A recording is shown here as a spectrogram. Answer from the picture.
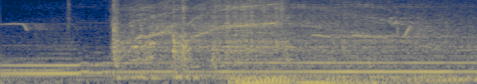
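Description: An engine starting and running, a noisy start about half a second in followed by a low rumble, over held notes of background music.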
